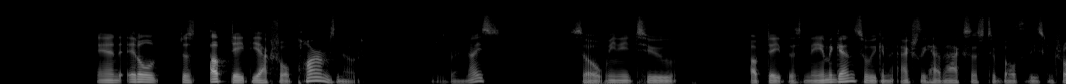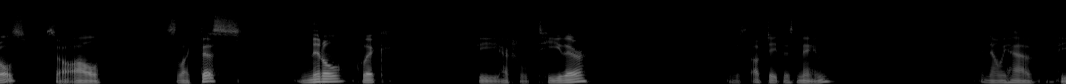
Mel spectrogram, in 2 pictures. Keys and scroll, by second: 12.3 ctrl+c, 16.4 ctrl+v, 17.4-18.4 typing.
